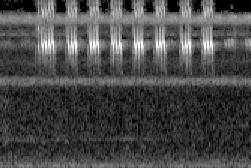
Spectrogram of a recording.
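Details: Night cricket chorus in binaural ambience, a close cricket giving eight evenly spaced high chirps, each a quick cluster of three or four pulses, roughly three chirps per second, with softer background insect drone.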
